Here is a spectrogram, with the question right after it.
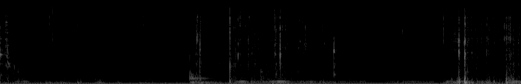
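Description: A solid oval bar of dry green soap held in the hand is carved and scraped with a metal utility blade. Soft, continuous crumbly scraping and pattering is heard over a low rumble, broken by short, crisp clicks and flakes breaking off with bright edges.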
